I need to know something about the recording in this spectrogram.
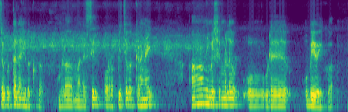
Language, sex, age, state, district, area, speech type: Malayalam, male, 18-30, Kerala, Kozhikode, rural, spontaneous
